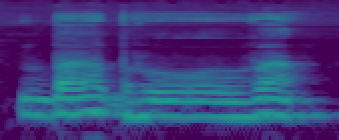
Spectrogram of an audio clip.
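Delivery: 'बभूव' very slowly, ba-bhoo-va; final 'va' fully voiced in 'बभूव'; distinct ब and व. Shown as a demonstration. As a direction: stretch each syllable of 'बभूव'. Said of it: "पहले है ब और फिर है व".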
